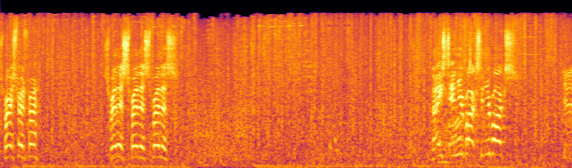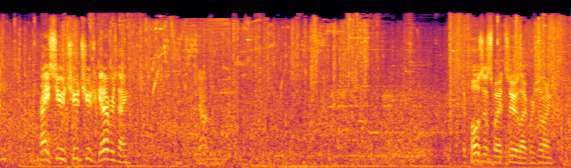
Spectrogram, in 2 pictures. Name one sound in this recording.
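A young man speaks with animation, close to a microphone, in short bursts.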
